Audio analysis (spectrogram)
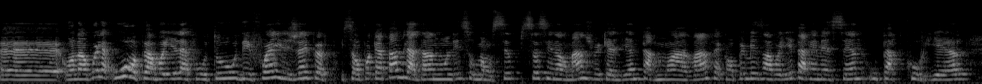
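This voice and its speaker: With noticeable background noise behind her, a woman speaks at a high pitch with fairly even intonation and big swings in loudness. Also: hardly any pauses. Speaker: art workshop instructor. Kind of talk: live-streamed tutorial. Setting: Facebook Live stream. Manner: hesitant with many fillers.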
